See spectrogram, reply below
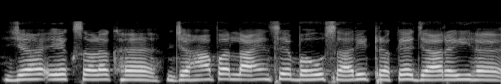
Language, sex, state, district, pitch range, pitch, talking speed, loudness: Hindi, male, Jharkhand, Deoghar, 210-230 Hz, 220 Hz, 165 wpm, -13 LUFS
